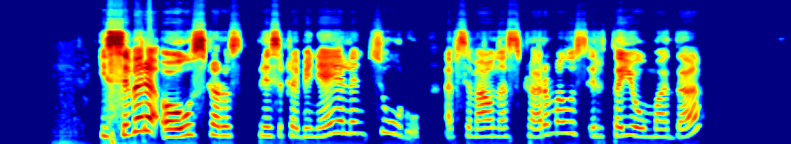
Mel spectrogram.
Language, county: Lithuanian, Kaunas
